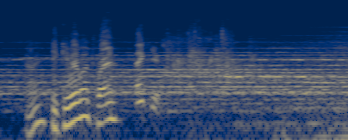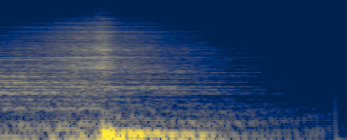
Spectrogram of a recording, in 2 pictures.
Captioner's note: applause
